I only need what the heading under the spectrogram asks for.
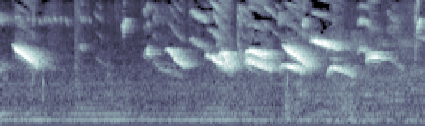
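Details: Kept green-winged saltators dispute in rapid song. One sharp falling whistle comes first, then a dense cluster of loud overlapping whistles, over a low background hum.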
